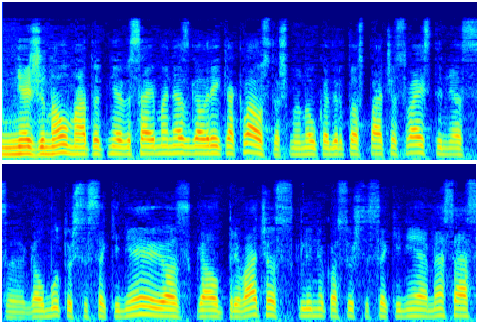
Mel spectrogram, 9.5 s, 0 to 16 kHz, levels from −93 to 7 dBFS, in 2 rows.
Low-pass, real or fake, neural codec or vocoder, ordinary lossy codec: 10.8 kHz; real; none; MP3, 96 kbps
